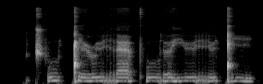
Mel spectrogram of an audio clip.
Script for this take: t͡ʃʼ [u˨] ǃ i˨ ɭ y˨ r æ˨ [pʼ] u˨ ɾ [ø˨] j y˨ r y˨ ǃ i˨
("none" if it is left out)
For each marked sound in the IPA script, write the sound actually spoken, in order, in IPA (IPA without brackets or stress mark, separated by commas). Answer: u˨, pʼ, ø˨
